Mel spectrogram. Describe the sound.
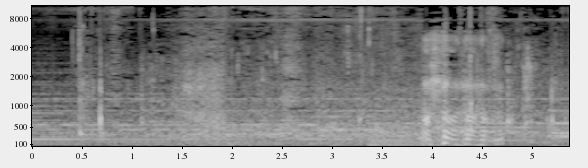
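A paddled boat knocks and scrapes against rocks on the water: a few sharp knocks and clicks over a continuous watery rush, with a louder burst of scraping and splashing toward the end.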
